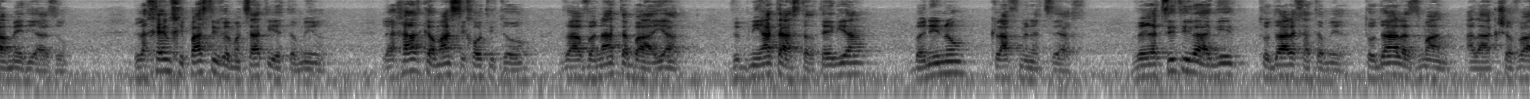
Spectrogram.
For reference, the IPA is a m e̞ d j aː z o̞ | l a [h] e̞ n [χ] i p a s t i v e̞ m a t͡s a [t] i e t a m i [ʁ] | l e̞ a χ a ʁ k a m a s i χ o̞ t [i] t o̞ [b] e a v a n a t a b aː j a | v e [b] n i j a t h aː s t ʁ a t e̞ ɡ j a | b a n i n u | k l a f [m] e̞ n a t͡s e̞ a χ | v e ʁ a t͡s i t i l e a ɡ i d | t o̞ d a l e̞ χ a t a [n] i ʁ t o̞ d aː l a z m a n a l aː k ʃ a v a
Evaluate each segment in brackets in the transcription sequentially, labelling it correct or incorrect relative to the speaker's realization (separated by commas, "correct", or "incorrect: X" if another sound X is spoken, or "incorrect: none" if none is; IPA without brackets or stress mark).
incorrect: χ, correct, correct, correct, correct, incorrect: v, correct, correct, incorrect: m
